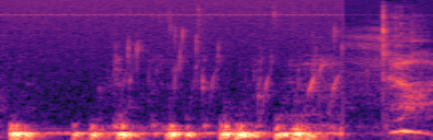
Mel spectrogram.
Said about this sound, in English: I don't know what to expect, but I'm going to mix this drink in the only way that I know how, and that is to blow bubbles into it.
